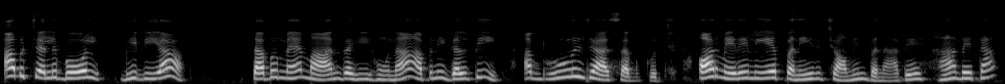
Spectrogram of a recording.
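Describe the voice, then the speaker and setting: Storyteller doing a fussy old mother-in-law, wheedling and snappish, high pitch, warm tone. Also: steady tone, a little slow. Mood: irritable. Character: scheming older mother-in-law, fussy about food.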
